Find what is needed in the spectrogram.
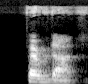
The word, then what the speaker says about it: Pepperdine: Pepperdine.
